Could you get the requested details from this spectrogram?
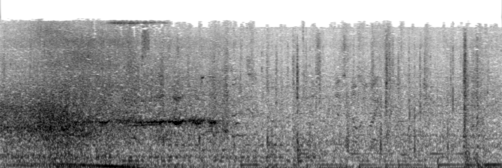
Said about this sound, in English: He clocks a black car arriving at speed across the road from the station entrance.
